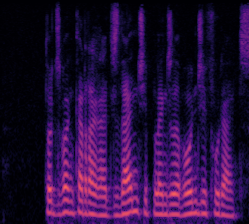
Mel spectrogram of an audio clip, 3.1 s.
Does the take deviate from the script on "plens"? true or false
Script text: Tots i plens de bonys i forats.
false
